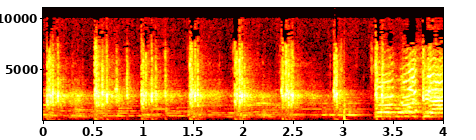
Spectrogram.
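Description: Hua'er folk-song performance: sharp percussion strikes about twice a second over a held instrumental tone, then a singer comes in near the end.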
